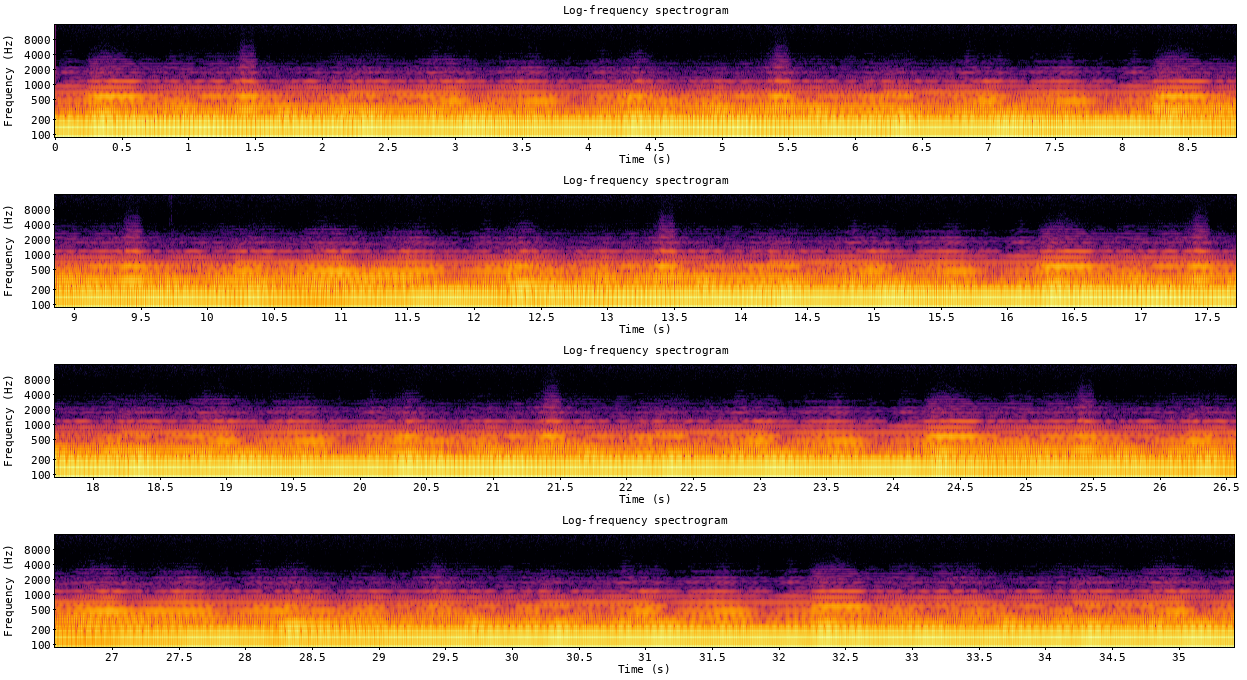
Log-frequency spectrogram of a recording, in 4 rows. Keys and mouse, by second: 1.6 click, 2.5 click, 3.4-4.6 alt+drag, 4.6-5.6 alt+middle drag, 5.8-6.2 alt+middle drag, 7.1 click, 9.1 shift+click, 9.8 shift+click, 10.4 shift+click, 11.7 s, 12.7 g, 15.2 click, 15.7-16.6 alt+middle drag, 16.9-17.8 alt+middle drag, 18.3 click, 20.0 ctrl+a, 20.4-21.3 right drag, 21.7 alt+middle drag, 23.3 click, 24.2 click, 27.4-28.5 drag, 29.6-32.1 drag, 34.0-35.4 drag.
